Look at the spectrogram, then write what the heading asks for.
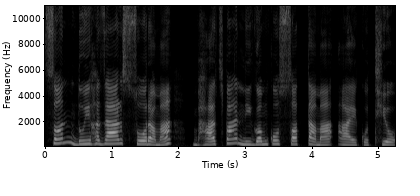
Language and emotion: Nepali, neutral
